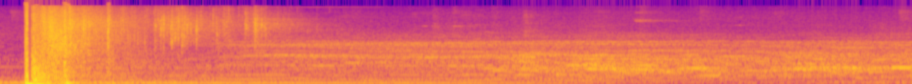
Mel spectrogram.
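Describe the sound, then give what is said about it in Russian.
A single sharp pistol shot rings out loudly through loudspeakers across a whole square, its crack spreading into a long reverberant tail, with a low murmuring background underneath. “Разлетевшийся по всей площади из динамиков выстрел вместе с мгновенно возникшим в воздухе и колышущимся на тумане изображением ведьмы уничтожил напряжение и тишину, заменив их паническими воплями и смятением”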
